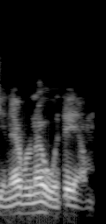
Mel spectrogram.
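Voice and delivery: put-on flat deadpan delivery. Retelling the wife's answer to the realtor: imitating a deadpan reply. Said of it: "just deadpan as can be".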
